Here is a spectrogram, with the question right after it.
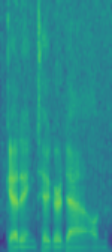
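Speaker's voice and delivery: low, slow donkey drone; gloomy Eeyore. Acted. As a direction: spell it out low and slowly. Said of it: "said Eeyore".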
